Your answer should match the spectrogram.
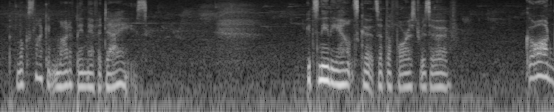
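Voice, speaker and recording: A determined female private investigator in an audio drama. Her voice is low with a gravelly creak, measured and brooding, as if dictating case notes. Faint outdoor noise sits behind her. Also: darkish tone.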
